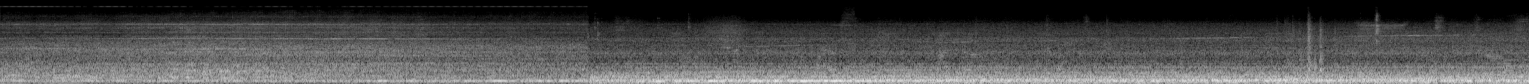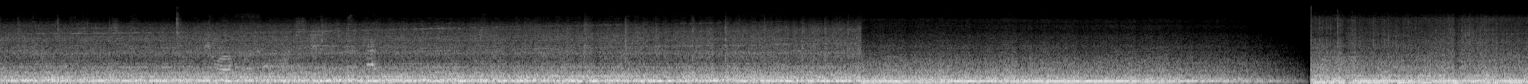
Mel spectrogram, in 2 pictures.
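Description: Twin-turboprop airliner, an Embraer EMB-120 Brasilia type, running its engines: a steady propeller drone under a high turbine whine. It is heard first while the aircraft taxis and then from inside the cabin beside a spinning propeller, where it is louder and the whine climbs slowly in pitch. Near the end the sound drops out for a moment and comes back.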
